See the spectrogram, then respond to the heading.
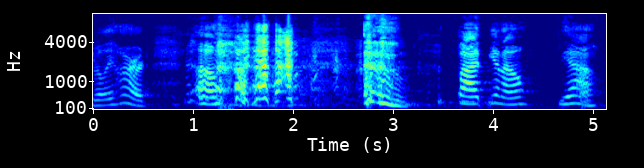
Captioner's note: laughing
